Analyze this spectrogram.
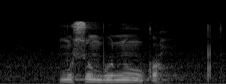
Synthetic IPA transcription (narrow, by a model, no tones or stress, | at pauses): musumbʱunuːk̬ɔ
